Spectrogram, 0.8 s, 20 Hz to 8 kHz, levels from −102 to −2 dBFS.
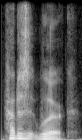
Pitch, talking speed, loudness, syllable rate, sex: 115 Hz, 290 wpm, -15 LUFS, 6.2 syllables/s, male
